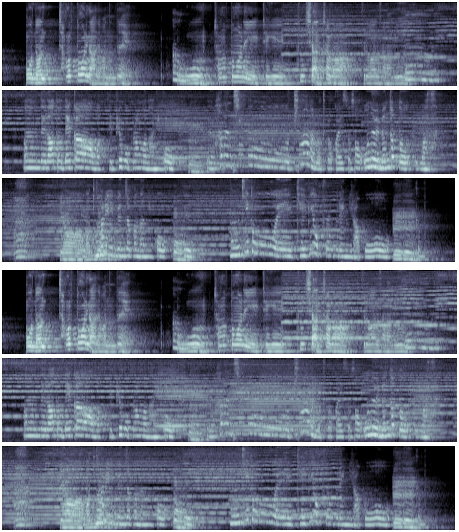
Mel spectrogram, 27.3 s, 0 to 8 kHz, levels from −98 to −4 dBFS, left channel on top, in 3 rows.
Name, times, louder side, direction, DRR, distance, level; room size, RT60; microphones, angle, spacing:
voice 1, 0.5-2.6 3.5-8.2 12.8-13.2 18.4-18.8 19.4-20.4 21.6-21.9 26.0-26.6, right 2 dB, 15° right, 1.6 m, -26 dB
voice 2, 3.4-3.8 8.1-8.8 9.5-12.6 13.2-17.8 19.8-21.5 21.8-22.1 22.8-26.0 26.5-26.7, left 2 dB, 25° left, 0.8 m, -27 dB
sound 1, 5.6-25.0, right 7 dB, 55° right, 1.3 m, -36 dB
24.0 x 19.0 x 8.5 m
head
